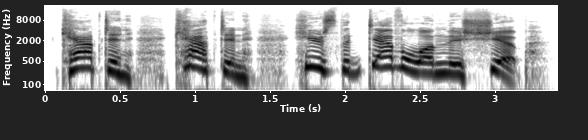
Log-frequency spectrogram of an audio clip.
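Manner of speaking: small, very high-pitched little shout. Reading a story, a young man runs off shouting for the captain: high little voice, shouting. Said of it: "shouting in a high little voice".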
